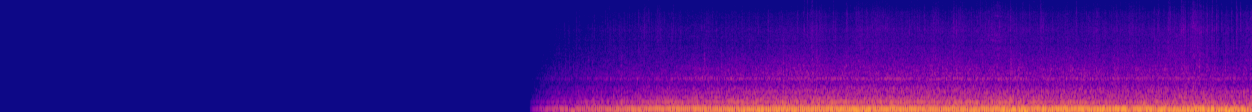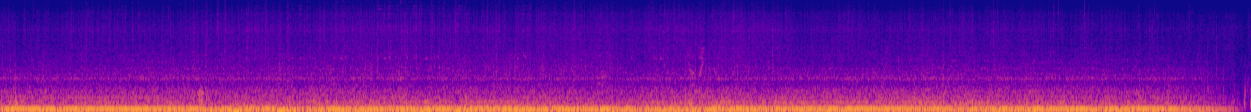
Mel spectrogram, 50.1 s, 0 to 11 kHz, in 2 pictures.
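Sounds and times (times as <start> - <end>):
vehicle engine and tyres on snow: 10.6 - 50.0.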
